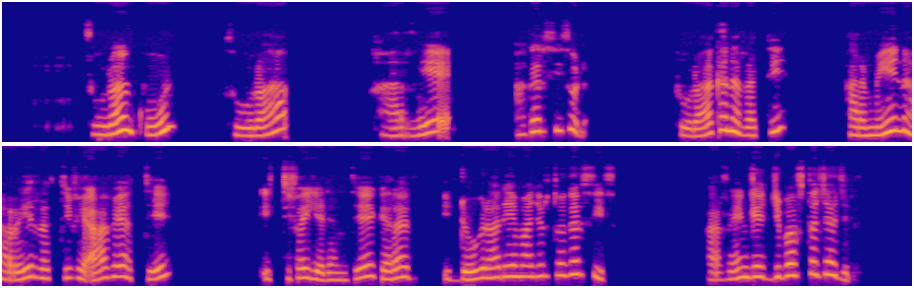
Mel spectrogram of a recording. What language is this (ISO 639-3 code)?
orm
